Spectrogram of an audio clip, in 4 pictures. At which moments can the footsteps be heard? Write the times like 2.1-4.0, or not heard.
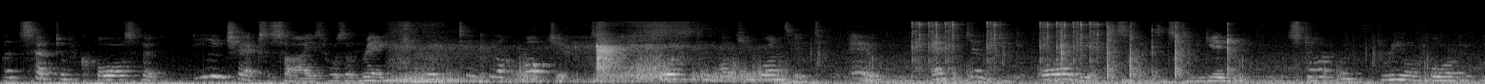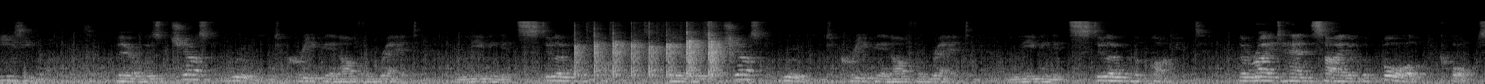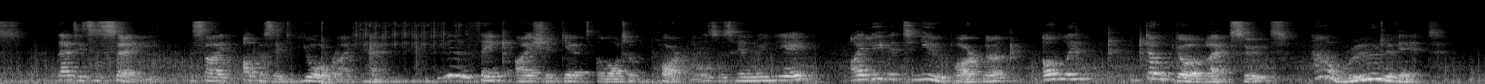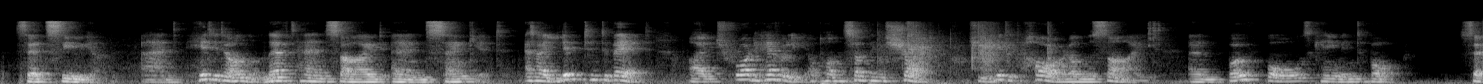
not heard.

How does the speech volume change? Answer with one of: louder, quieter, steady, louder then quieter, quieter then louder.
louder.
